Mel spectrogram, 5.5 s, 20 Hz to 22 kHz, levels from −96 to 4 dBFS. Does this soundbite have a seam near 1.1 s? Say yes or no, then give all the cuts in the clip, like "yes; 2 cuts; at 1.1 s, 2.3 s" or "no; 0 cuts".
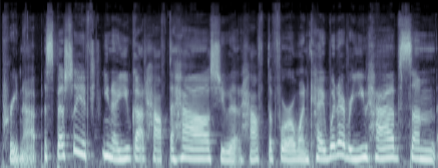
yes; 1 cut; at 1.1 s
